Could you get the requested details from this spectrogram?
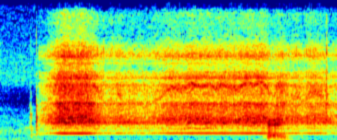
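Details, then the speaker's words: Mini FPV freestyle quad, armed with full power to the ESCs and flight controller: one brushless motor twitches without rotating with throttle while another gives a steady mid-pitched hum with a thin whine; cause (motor or ESC) undetermined. "so this one right here is just not wanting to work right, and I'm getting a really crazy hum out of one of these other ones. So I'm not exactly sure what's going on and why it's making that noise."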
